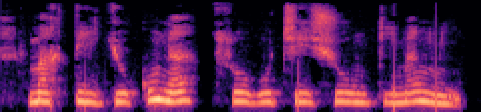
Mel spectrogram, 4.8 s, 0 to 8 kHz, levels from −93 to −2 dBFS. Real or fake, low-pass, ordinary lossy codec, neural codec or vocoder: real; 7.2 kHz; MP3, 32 kbps; none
